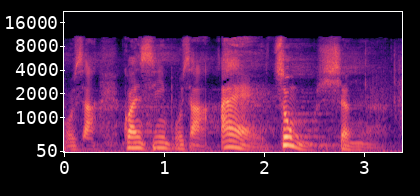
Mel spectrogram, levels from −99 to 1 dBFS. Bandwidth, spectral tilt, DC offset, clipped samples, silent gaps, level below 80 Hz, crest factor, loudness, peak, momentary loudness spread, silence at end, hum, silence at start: 11 kHz; -4 dB/octave; under 0.1%; under 0.1%; none; -52 dBFS; 22 dB; -23 LUFS; -2 dBFS; 10 LU; 0 s; none; 0 s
